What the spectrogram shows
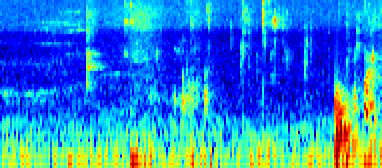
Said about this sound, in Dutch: En nog even een slokje water tussendoor.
